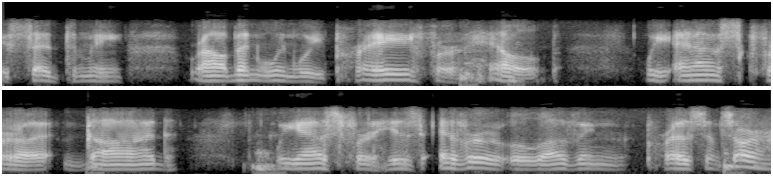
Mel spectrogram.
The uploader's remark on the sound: 100 Pounders Phone Meeting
